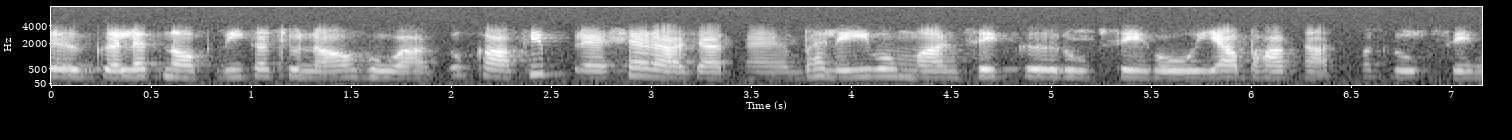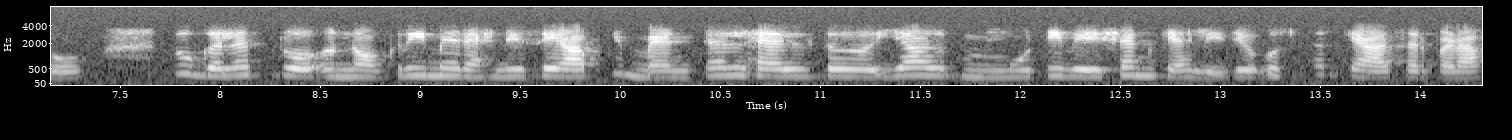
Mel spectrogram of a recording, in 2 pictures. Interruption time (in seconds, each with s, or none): none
